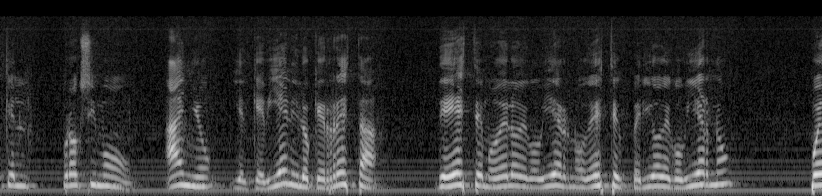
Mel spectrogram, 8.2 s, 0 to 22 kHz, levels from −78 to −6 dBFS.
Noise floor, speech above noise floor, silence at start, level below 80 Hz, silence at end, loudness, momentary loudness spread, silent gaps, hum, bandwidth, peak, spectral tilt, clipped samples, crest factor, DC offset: -47 dBFS; 21 dB; 0 s; -60 dBFS; 0 s; -27 LUFS; 18 LU; none; none; 16 kHz; -10 dBFS; -5 dB/octave; under 0.1%; 18 dB; under 0.1%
